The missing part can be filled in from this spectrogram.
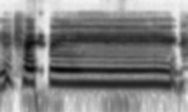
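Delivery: shrill, high, loud outcry with me stretched long. Playing a character stabbed with a flaming scimitar: yelling out. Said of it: "I yell out".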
